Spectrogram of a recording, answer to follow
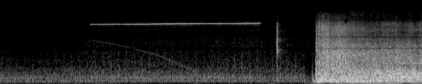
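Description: Film sound effects of the Lotus Esprit submarine car firing a missile from underwater. A steady high electronic whine with a faint falling tone comes first, then a short click. About three seconds in there is a sudden loud rushing roar as the missile launches.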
